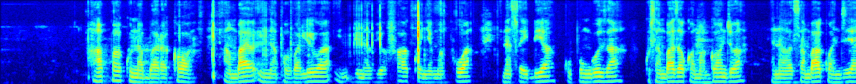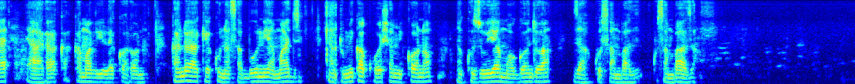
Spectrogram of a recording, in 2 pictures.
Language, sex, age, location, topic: Swahili, male, 25-35, Nairobi, health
